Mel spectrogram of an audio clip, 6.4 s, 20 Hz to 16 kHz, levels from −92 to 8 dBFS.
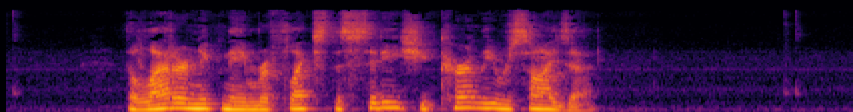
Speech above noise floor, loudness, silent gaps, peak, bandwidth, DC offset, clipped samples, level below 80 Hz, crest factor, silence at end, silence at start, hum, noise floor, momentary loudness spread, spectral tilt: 49 dB; -16 LUFS; none; -2 dBFS; 11 kHz; under 0.1%; under 0.1%; -54 dBFS; 16 dB; 1.95 s; 0.95 s; none; -64 dBFS; 10 LU; -6 dB/octave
